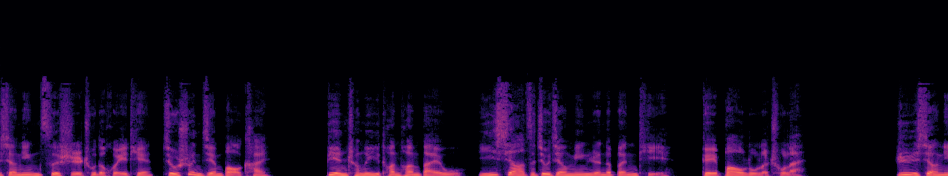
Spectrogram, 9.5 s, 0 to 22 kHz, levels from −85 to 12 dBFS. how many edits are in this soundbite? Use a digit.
2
